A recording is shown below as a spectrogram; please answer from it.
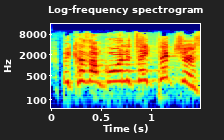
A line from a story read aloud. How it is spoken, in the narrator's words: cried the photographer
